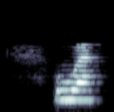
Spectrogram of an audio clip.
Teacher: makhraj of waw circling your lips, for fatha open jaws.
